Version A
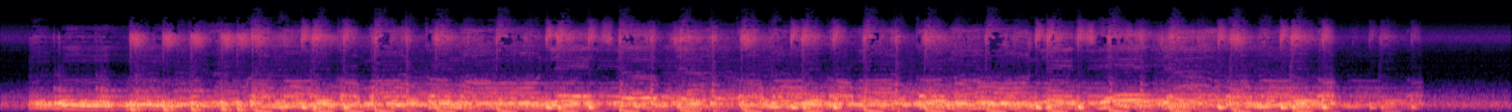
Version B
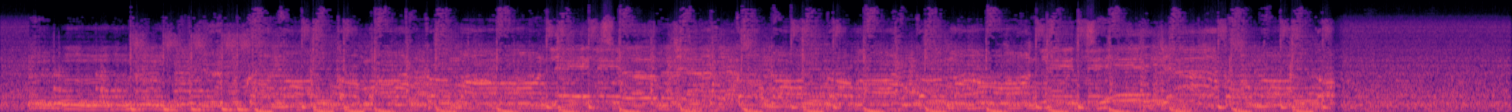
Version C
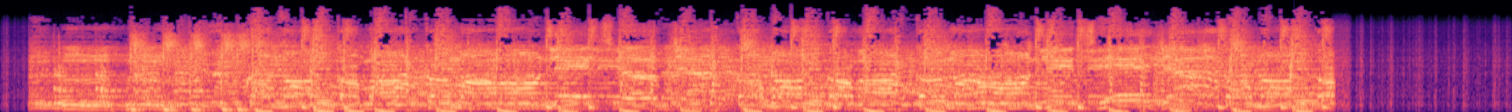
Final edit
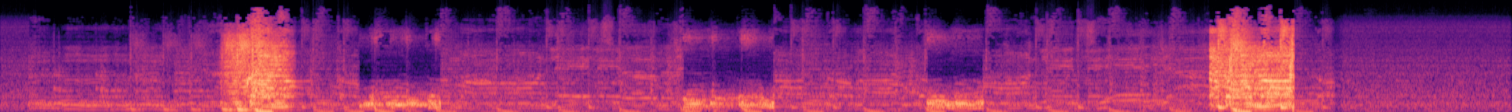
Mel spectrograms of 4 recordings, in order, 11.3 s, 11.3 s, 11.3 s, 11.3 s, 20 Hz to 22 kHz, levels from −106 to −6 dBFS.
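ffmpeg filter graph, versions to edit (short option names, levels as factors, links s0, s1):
-filter_complex "[2:a]asplit=2[s0][s1];[0:a]asplit=3[s2][s3][s4];[1:a]asplit=6[s5][s6][s7][s8][s9][s10];[s5]atrim=end=1.8[s11];[s0]atrim=start=1.64:end=2.22[s12];[s6]atrim=start=2.06:end=2.692[s13];[s2]atrim=start=2.688:end=3.302[s14];[s7]atrim=start=3.298:end=5.122[s15];[s3]atrim=start=5.118:end=5.802[s16];[s8]atrim=start=5.798:end=6.952[s17];[s4]atrim=start=6.948:end=7.372[s18];[s9]atrim=start=7.368:end=9.072[s19];[s1]atrim=start=9.068:end=9.702[s20];[s10]atrim=start=9.698[s21];[s11][s12]acrossfade=d=0.16:c1=tri:c2=tri[s22];[s22][s13]acrossfade=d=0.16:c1=tri:c2=tri[s23];[s23][s14]acrossfade=d=0.004:c1=hsin:c2=hsin[s24];[s24][s15]acrossfade=d=0.004:c1=hsin:c2=hsin[s25];[s25][s16]acrossfade=d=0.004:c1=hsin:c2=hsin[s26];[s26][s17]acrossfade=d=0.004:c1=hsin:c2=hsin[s27];[s27][s18]acrossfade=d=0.004:c1=hsin:c2=hsin[s28];[s28][s19]acrossfade=d=0.004:c1=hsin:c2=hsin[s29];[s29][s20]acrossfade=d=0.004:c1=hsin:c2=hsin[s30];[s30][s21]acrossfade=d=0.004:c1=hsin:c2=hsin"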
